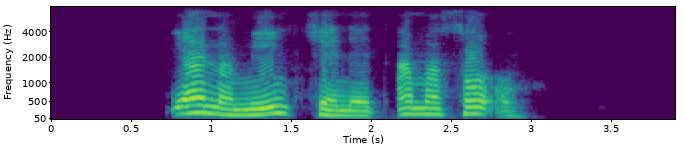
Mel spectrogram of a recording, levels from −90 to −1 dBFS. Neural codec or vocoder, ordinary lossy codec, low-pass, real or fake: none; Opus, 32 kbps; 7.2 kHz; real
